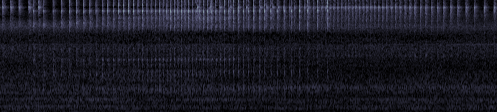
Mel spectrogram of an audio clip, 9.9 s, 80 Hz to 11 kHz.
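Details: Steady fast train of sharp clicks, several per second: the Physiwave MT685 dual-handle 6T magnetic stimulation physiotherapy device for pain relief running, shown during a setup and operation demonstration with user-set frequency, intensity, time and treatment area.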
